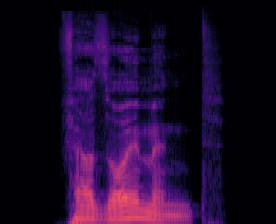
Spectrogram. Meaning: present participle of versäumen
- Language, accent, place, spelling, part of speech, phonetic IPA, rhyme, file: German, Germany, Berlin, versäumend, verb, [fɛɐ̯ˈzɔɪ̯mənt], -ɔɪ̯mənt, De-versäumend.ogg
